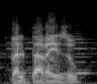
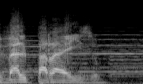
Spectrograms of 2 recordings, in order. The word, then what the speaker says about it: Valparaíso: que l'on prononce affreusement à la française, Valparaiso, c'est Valparaíso, la vallée paradis.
